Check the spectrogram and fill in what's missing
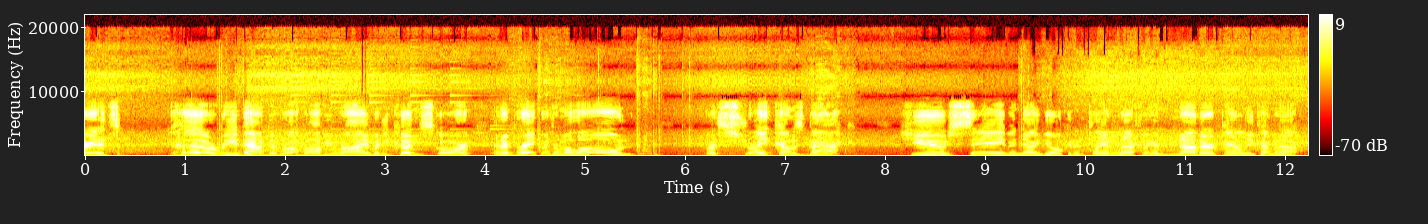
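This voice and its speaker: A man giving excited play-by-play commentary on a video game hockey league, his voice jumping up on big plays and drifting into chatty asides. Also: a little hiss or hum. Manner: rises sharply in pitch and volume on big plays, chatty asides.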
